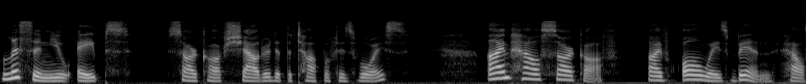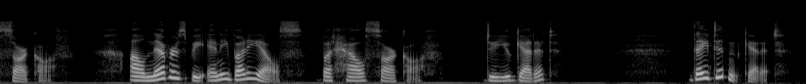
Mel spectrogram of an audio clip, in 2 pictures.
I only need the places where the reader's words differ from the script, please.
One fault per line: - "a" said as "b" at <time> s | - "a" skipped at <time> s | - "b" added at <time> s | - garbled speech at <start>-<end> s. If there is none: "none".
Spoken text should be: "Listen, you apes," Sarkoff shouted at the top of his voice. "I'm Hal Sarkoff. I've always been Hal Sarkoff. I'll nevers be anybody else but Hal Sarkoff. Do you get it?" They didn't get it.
none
